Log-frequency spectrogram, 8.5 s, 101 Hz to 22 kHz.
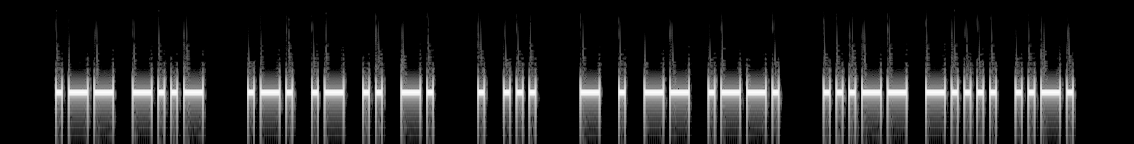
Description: Morse code, heard as a keyed tone, about 25 wpm, 700 Hz. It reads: WX RAIN ES TEMP 36F
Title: Practice QSO - Exchange 2 - Info - 25wpm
